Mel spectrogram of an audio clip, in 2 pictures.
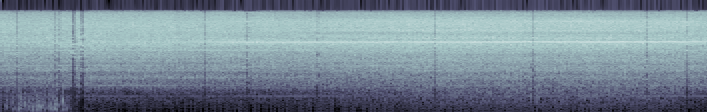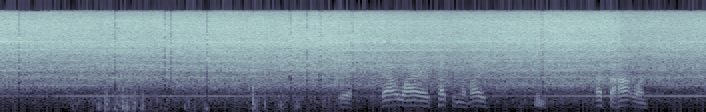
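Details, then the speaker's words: Hoover Elite carpet cleaner motor, run with its fan moving air, internals packed with paper: a steady airy rush with constant hum, no speed wander or rubbing. Normal smooth running. "it's moving some air boy we'll let that run for a while"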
